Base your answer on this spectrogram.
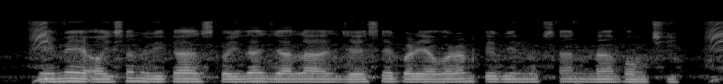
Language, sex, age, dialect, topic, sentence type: Bhojpuri, male, 18-24, Northern, agriculture, statement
